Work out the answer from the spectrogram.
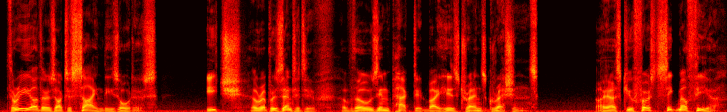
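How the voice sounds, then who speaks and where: Slow, deep regal king. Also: fairly bright tone, dry recording, full character voice. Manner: formal, stately, deliberate phrasing. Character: solemn, regal king and father, measured and authoritative. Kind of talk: video game cutscene acting.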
